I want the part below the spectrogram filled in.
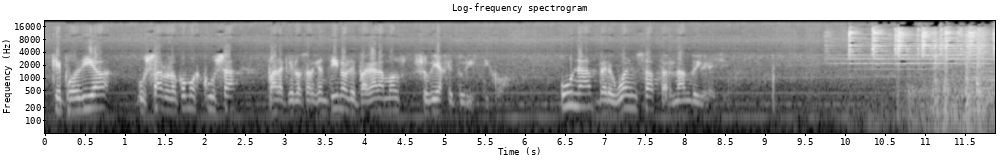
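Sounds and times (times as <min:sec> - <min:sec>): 
speech: 0:00.2 - 0:08.5
train running on rails: 0:09.7 - 0:11.8.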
